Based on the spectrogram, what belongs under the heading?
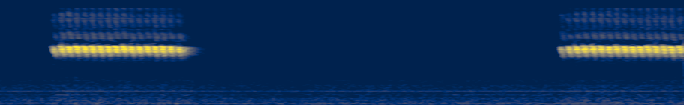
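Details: European greenfinch delivering a fast, steady high trill of about one and a half seconds, a long silent gap, then the same trill starting again.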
